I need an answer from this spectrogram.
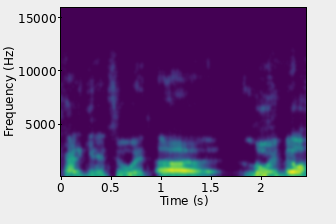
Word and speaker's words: Louisville: trouble of saying Louisville, I always tell people, say it like you got food in your mouth. Louisville. There you go. Louisville.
